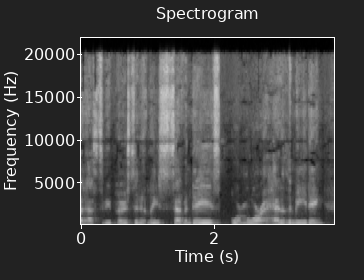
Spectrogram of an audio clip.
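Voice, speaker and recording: Noticeable background noise and audible room echo surround a woman speaking at a medium pitch with an American accent. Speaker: town official presenting to council. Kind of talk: public meeting presentation. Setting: town council meeting room. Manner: fast.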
